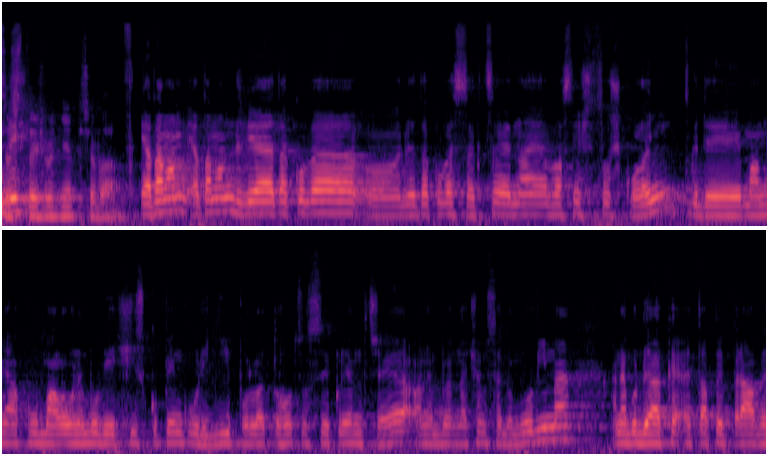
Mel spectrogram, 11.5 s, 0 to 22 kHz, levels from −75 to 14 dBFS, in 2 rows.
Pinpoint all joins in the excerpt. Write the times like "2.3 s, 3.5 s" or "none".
5.1 s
